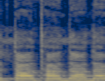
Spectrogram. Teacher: ता था दादा बोल के देखिए दांतों में जीभ स्पर्श हो गई, तो ता वर्ग हमारा दंत से बोला।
